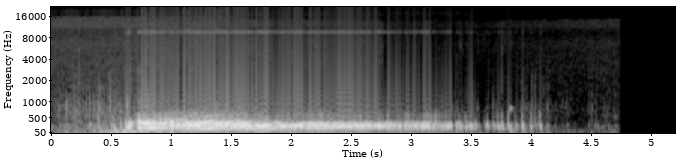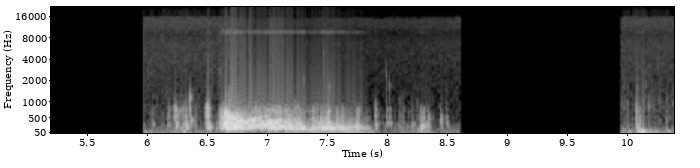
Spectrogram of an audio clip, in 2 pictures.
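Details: Stomach rumbling after a 48-hour fast: long, loud, low gurgling rumbles in two main bursts; ordinary bowel sounds of an empty gut, borborygmi.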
